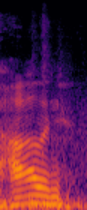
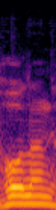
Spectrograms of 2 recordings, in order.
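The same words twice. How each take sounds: First: The name has a Brazilian Portuguese pronunciation. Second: The name has its original, non-Brazilian pronunciation. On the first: This is how people say it locally. "Aqui a gente fala Haaland" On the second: This is the correct pronunciation, but it suggests something rude. "essa é a pronúncia certa"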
